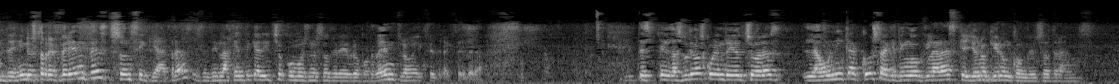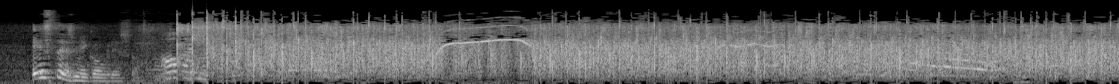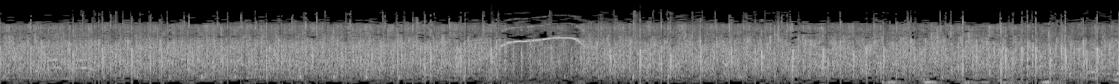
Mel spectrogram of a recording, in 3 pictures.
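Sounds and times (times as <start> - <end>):
speech: 0.1 - 5.5, 6.2 - 13.7
large crowd applauding: 13.0 - 33.5
sharp whistles: 15.5 - 16.6, 18.4 - 19.2, 27.3 - 28.3.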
